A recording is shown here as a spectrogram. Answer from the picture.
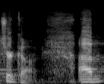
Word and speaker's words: Circone: I I looked up a pronunciation thing. I hope I get that right because based on what I saw in this video, Brad thinks very highly of himself and I don't want to interfere with his pronunciation. So, Brad Circone.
